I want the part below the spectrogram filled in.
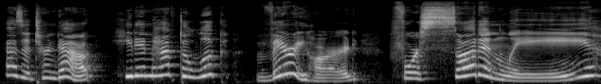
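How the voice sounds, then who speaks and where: Slow, highly expressive woman reading a storybook. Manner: expressive, dramatic. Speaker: teacher reading aloud. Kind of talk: storybook narration with teaching asides to children.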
